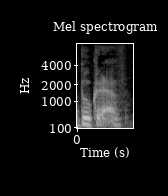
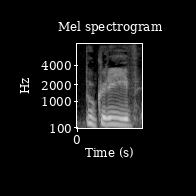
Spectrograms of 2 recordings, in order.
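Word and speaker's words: Boukreev: own words by the way that's how you pronounce it bukrev bhukriv is what it looks like but it's bukurev this book was published before into thin air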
